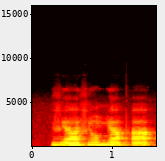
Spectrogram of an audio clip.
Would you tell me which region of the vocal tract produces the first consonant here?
lips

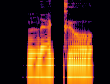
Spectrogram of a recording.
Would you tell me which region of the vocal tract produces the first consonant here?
tongue tip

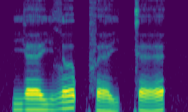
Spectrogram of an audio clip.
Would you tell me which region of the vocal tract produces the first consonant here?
palate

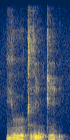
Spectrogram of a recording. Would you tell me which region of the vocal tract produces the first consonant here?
palate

